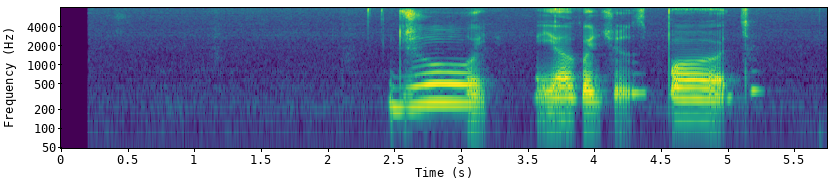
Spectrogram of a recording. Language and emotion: Russian, sad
